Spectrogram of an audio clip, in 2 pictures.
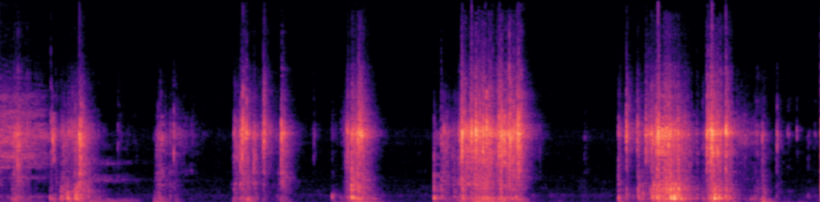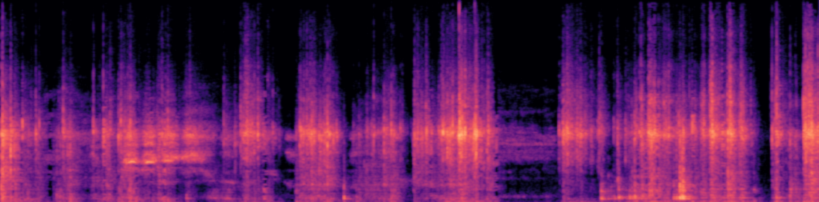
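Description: Plastic Bic Cristal Up ballpoint pens clattering against each other and the cardboard box as they are scooped up by the handful, in a series of short rattles with brief pauses.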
